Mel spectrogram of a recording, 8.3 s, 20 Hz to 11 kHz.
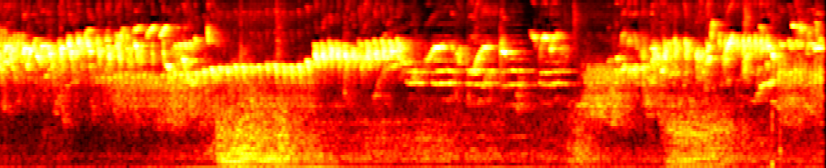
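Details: Red-black mosaic canary, a male from a Loisach valley breeding stock, 2024, singing varied high phrases: fast trills, clear whistles and chattering runs, with brief dips in loudness and a slight drop near the middle before resuming strongly.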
